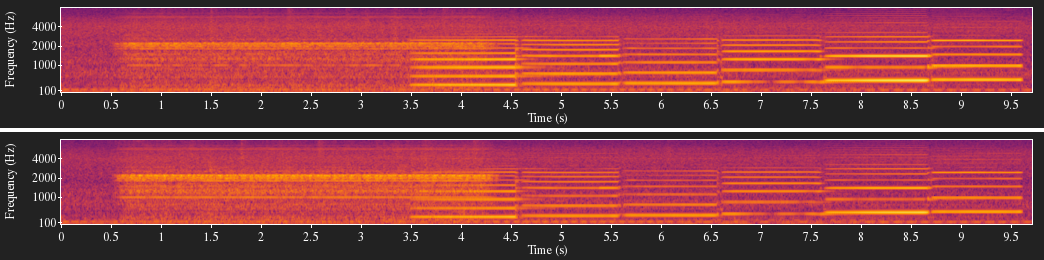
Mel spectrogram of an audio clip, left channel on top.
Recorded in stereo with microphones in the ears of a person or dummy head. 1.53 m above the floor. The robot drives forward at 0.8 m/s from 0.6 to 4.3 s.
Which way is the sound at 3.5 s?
25° left (ahead or behind).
